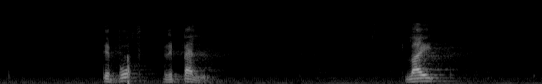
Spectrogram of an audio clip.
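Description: An elderly man speaks with animation into a microphone, in short bursts.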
